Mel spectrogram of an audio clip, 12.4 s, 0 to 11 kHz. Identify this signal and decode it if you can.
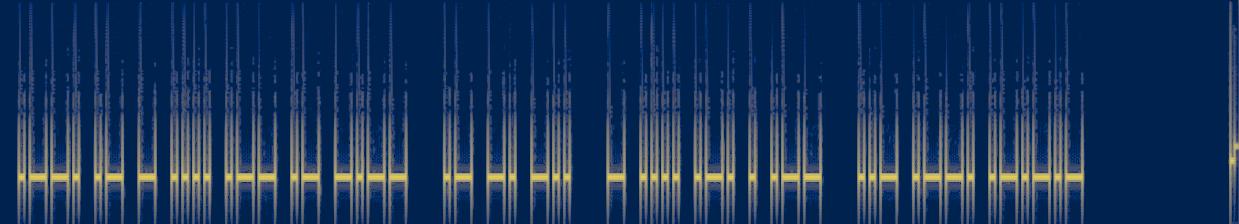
Morse code, heard as a keyed tone, about 22 wpm, 700 Hz. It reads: PATHWAY AND THREW UP.
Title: A Sound Of Thunder 22wpm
